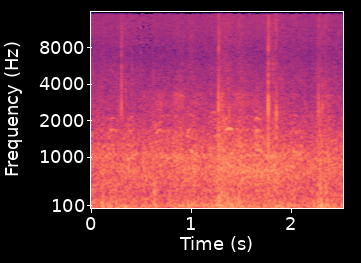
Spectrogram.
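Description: A flock of about 30 to 40 geese flying overhead in a V formation, with more joining in, honking in repeated overlapping calls as they communicate, over a steady outdoor background, no talking.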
